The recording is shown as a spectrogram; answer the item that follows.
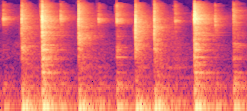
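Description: One hand drumming on a hard surface beside a chair: heavier palm thumps alternating with lighter thumb and finger taps in a quick, even linear pattern.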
